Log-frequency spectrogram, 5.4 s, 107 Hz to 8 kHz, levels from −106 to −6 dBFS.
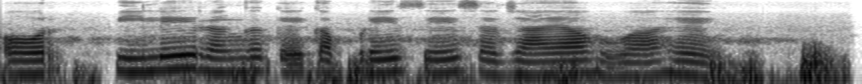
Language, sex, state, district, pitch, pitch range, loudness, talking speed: Hindi, female, Uttar Pradesh, Lalitpur, 180 Hz, 175-200 Hz, -18 LUFS, 100 wpm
